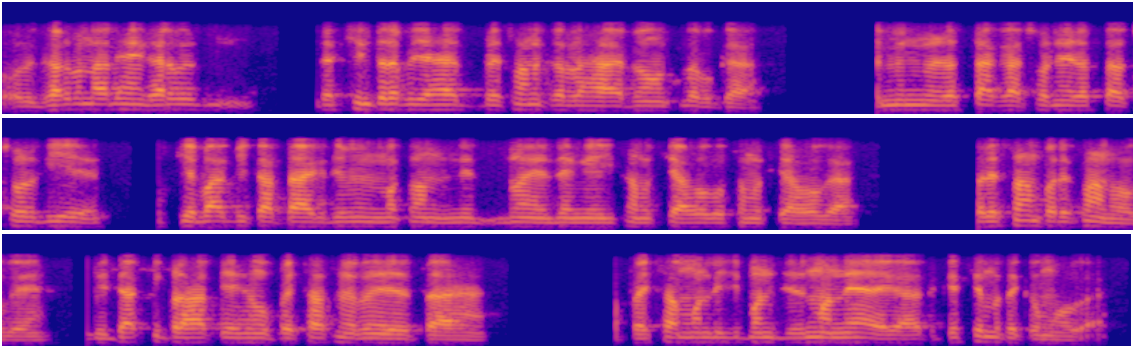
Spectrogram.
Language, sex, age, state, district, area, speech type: Hindi, male, 45-60, Bihar, Begusarai, rural, conversation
